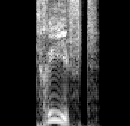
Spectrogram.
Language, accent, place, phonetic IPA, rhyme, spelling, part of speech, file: German, Germany, Berlin, [tʁiːft], -iːft, trieft, verb, De-trieft.ogg
- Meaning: inflection of triefen: 1. second-person plural present 2. third-person singular present 3. plural imperative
